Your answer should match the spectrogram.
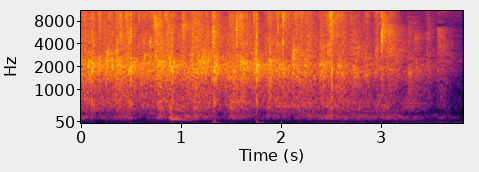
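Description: An audience breaks into steady applause, many hands clapping in a dense, crackling wash that holds loud for about three seconds before tapering off.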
